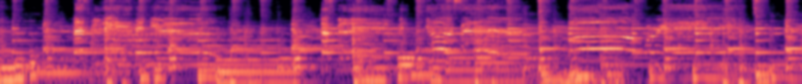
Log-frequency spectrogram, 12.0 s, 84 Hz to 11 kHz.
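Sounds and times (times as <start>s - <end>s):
congas and hand drums: 0.0s - 12.0s
drum kit: 0.0s - 12.0s
electric bass: 0.0s - 12.0s
person singing long notes: 1.1s - 3.6s, 4.8s - 11.3s.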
